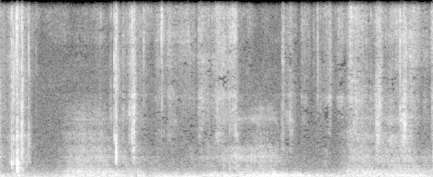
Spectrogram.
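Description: Faint handling sounds near silence: foam sheet and masking tape being wrapped around a small wooden part, a few soft clicks and rustles.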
